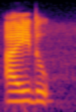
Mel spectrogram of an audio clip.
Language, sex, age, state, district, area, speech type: Telugu, female, 18-30, Andhra Pradesh, Kakinada, urban, read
